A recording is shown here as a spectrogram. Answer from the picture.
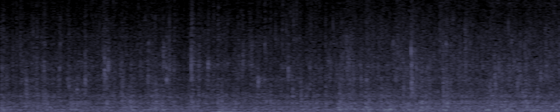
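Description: Near silence with faint steady rain outside a window, a soft hiss with scattered light drop taps.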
